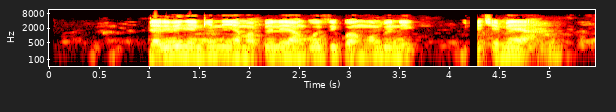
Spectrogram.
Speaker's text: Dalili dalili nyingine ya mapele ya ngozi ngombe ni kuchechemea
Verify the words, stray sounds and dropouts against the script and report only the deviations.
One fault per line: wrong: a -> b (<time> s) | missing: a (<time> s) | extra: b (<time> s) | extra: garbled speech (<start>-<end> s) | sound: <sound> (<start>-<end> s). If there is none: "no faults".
missing: dalili (1.3 s)
extra: kwa (2.9 s)
sound: dropout (4.2-4.3 s)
